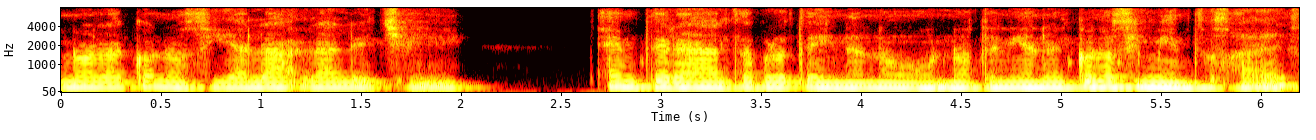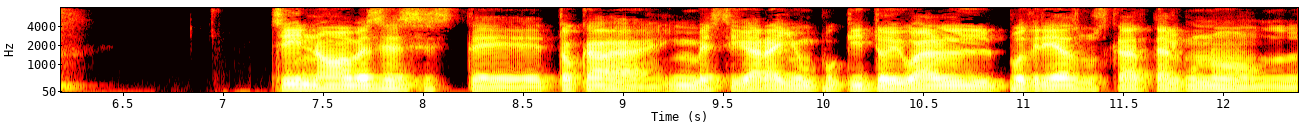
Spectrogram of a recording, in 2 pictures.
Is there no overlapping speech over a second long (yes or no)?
yes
